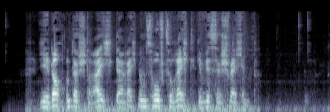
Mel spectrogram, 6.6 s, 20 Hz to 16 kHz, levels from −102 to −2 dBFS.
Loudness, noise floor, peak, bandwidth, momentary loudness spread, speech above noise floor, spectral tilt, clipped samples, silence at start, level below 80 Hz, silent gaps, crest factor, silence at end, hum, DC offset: -21 LUFS; -56 dBFS; 0 dBFS; 11.5 kHz; 11 LU; 35 dB; -5 dB/octave; under 0.1%; 0.5 s; -40 dBFS; none; 22 dB; 1.45 s; none; under 0.1%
